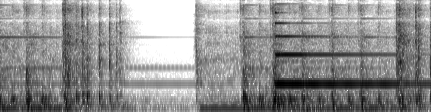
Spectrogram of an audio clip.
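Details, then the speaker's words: Gusher electromechanical pinball, hole relay driving the disappearing thumper bumper: sharp relay clacks and mechanical thunks with a ringing bell between; relay pulls in and moves the bumper up and down normally. "There we go. And that moves the whole bumper up and down."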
